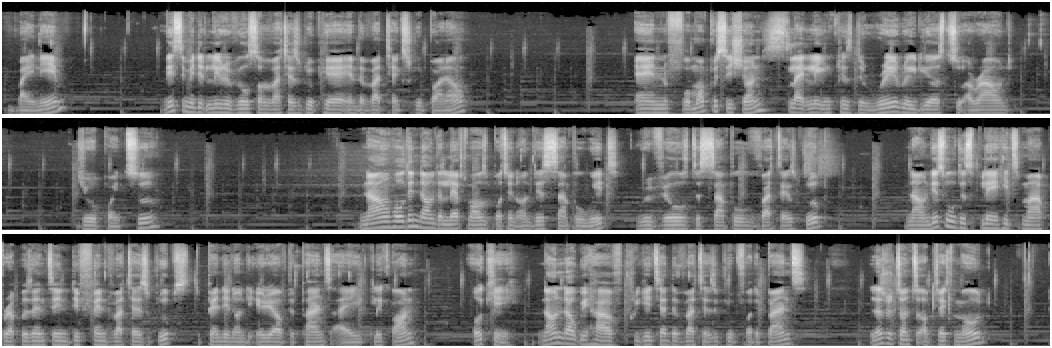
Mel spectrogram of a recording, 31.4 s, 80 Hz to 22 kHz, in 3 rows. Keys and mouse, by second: 10.1 click, 11.7 click, 15.2-19.1 drag, 20.5 click, 22.0 click, 23.8 click, 24.7 click, 27.6-30.2 drag, 30.2 Tab.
